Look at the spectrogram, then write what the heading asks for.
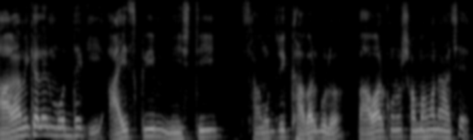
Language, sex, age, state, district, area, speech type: Bengali, male, 18-30, West Bengal, Howrah, urban, read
